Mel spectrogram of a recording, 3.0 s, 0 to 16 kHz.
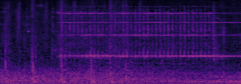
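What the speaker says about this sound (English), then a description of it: "the phone at the edge of the plaza was ringing again" A telephone rings in the Alan Wake 2 video game, a steady electronic bell tone that starts partway through and rings on without a break, moderately loud over low background noise.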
